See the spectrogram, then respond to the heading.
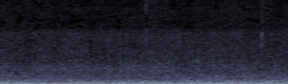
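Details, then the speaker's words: Electric fan after repair, with a new capacitor fitted: low steady hum and whoosh of air with no ticking, scraping or wobble, spinning fast and running normally. "Oke jadi lihat teman-teman kipasnya sudah berkutat dengan sempurna sudah berputar kencang"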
